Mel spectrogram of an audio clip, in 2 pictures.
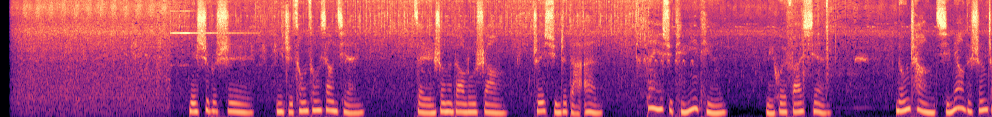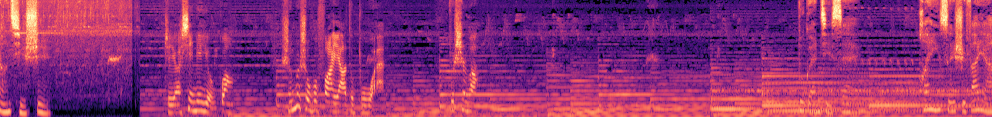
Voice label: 女-走心广告-清新自然; Farmacy 奇妙农场物语

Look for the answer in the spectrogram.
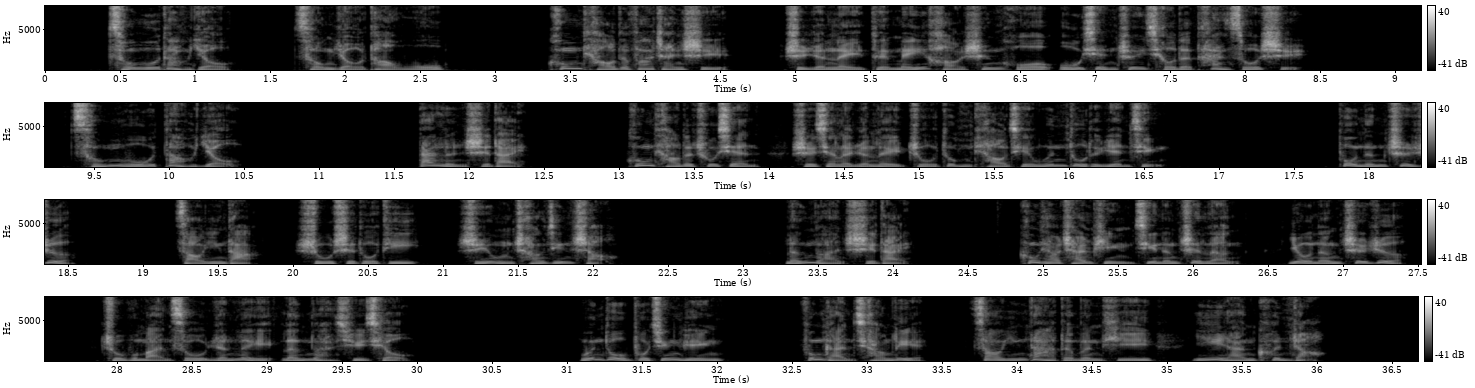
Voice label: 男, 企业宣传旁白, 磁性自然讲解; 集团企业宣传类型; 男181

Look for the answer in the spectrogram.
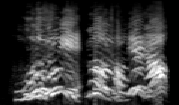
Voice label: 女 角色模仿; 《葫芦兄弟》

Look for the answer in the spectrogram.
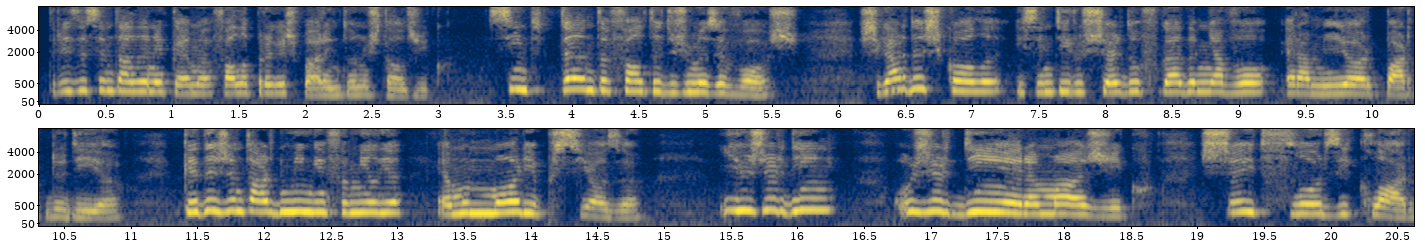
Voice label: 葡萄牙语女声 欧洲

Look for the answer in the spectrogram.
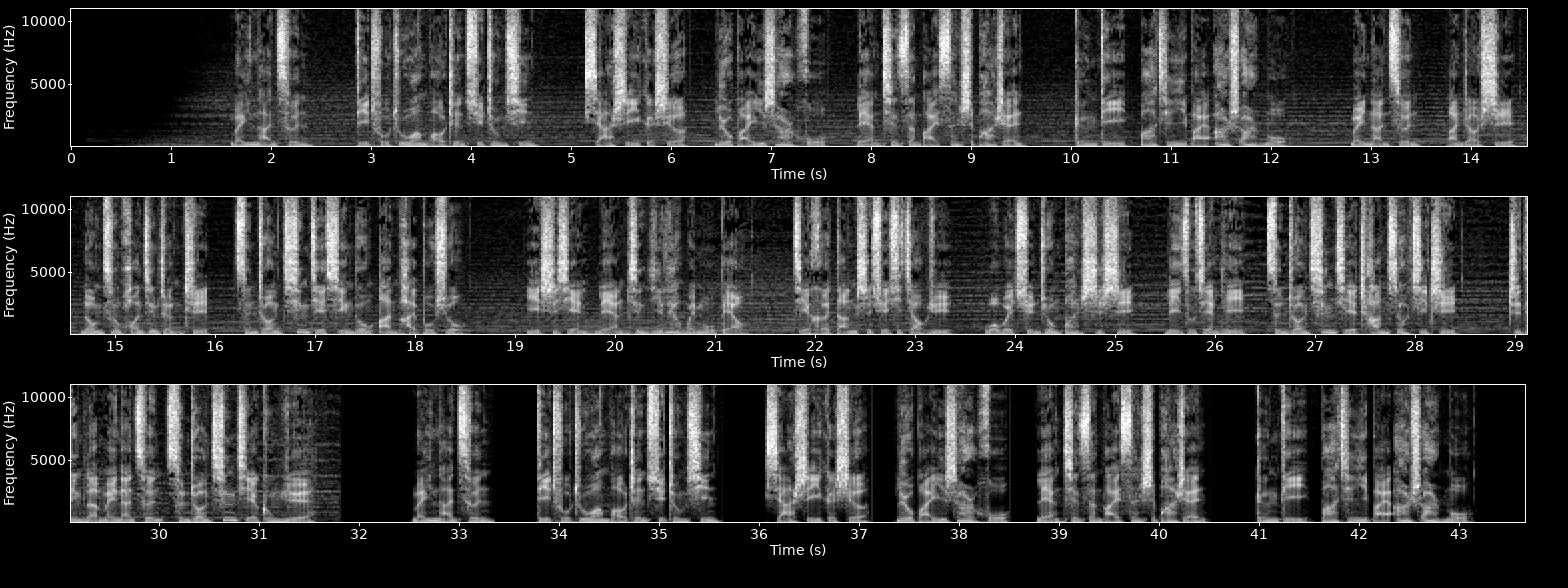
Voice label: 男 党建专题 大气浑厚

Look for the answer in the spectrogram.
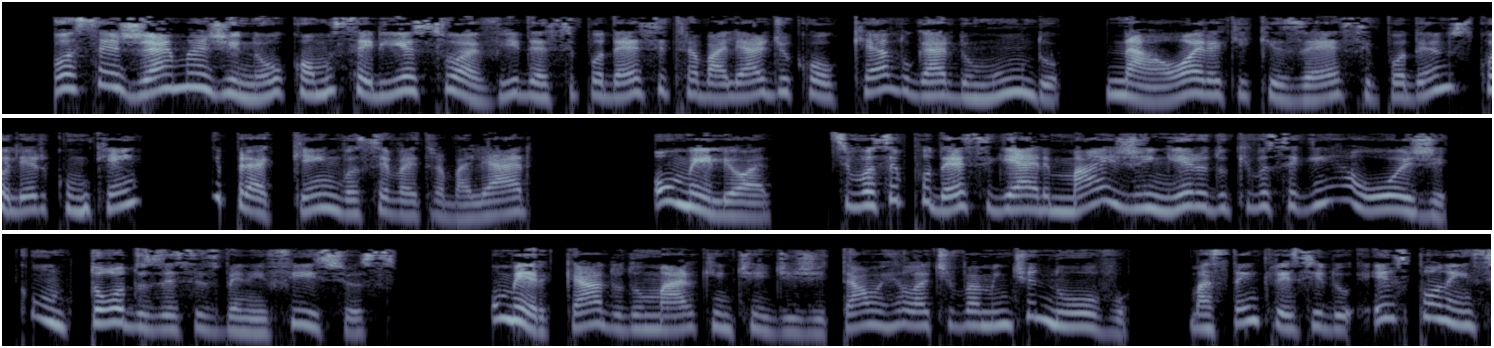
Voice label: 葡萄牙语女声

